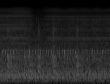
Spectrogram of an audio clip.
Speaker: when you hear digital servos make that buzzing noise it's just because of how many you know how many times that motor is being sent signals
